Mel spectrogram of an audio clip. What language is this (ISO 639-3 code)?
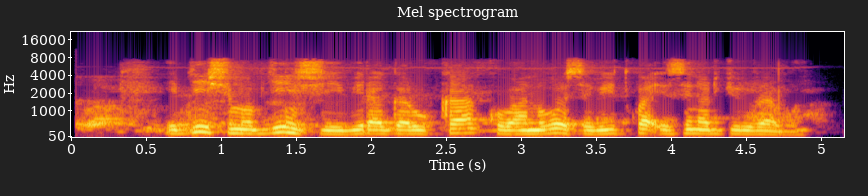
kin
